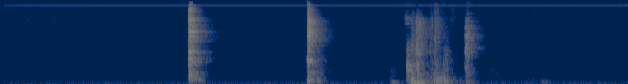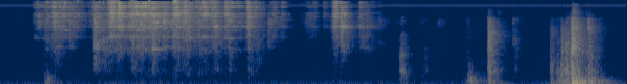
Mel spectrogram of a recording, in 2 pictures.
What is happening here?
I turned off the lamps in studio opened the door took the key and closed the door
